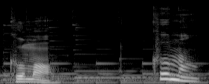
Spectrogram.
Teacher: Comment ends in the nasal sound, en.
